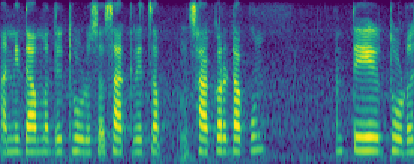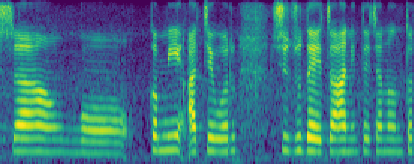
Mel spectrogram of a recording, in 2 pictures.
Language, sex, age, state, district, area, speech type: Marathi, female, 18-30, Maharashtra, Amravati, rural, spontaneous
